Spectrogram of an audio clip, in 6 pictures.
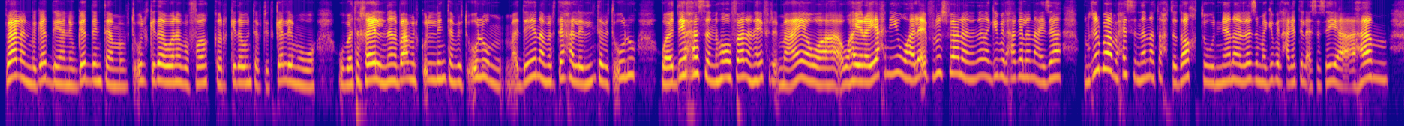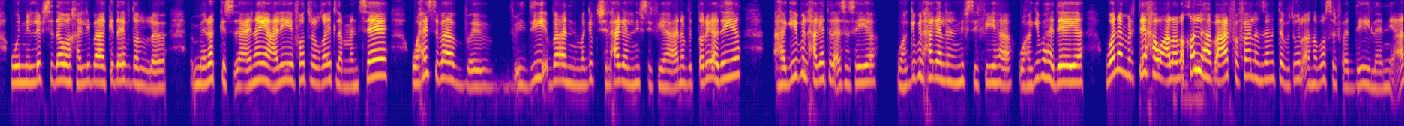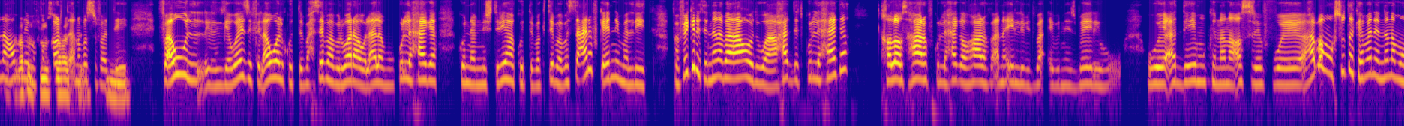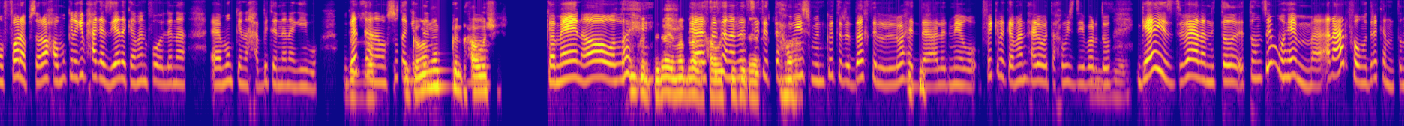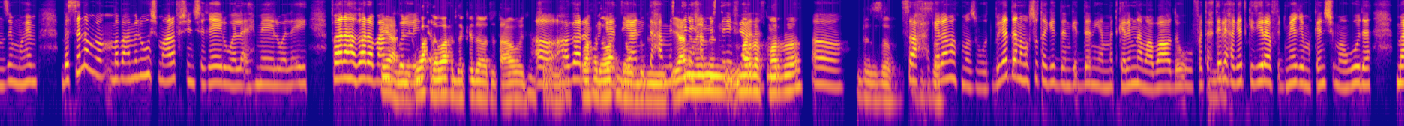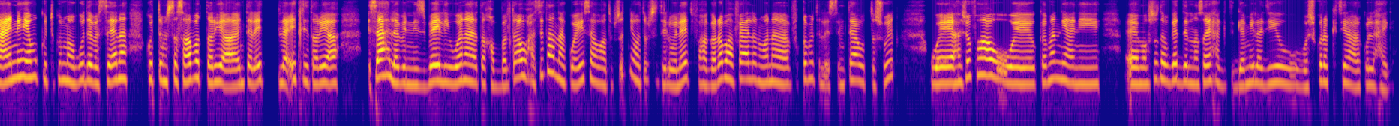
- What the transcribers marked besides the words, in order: tapping; laughing while speaking: "والله، ده أساسًا"; chuckle; "لمّا" said as "يمّا"; other background noise
- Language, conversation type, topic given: Arabic, advice, إزاي أشتري حاجات مفيدة من غير ما أضيّع فلوسي على اللبس والهدايا؟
